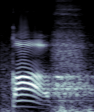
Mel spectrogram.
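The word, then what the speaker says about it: ق: வேண்டும் காஃப் காஃப் அதுக்கடுத்து காஃப் காஃப் வேற காப் வேற காப் வேற கேப் வேற வல் குர்ஆனுல் மஜீத் குர்ஆன் குர்ஆன் சொல்லும்போது காஃப் அப்புறம் ஜாலிக்கல் கிதாபுலாபீ கிதாப் அப்படின்னு சொல்லும்போது கேப் காஃப் கேப் காஃப் கேப் ரெண்டுக்கும் கொஞ்சம் வித்தியாசம் இருக்கு அடுத்து காப் சரிங்களா எப்படி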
